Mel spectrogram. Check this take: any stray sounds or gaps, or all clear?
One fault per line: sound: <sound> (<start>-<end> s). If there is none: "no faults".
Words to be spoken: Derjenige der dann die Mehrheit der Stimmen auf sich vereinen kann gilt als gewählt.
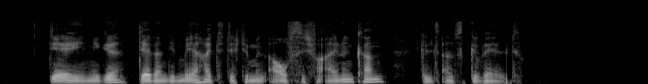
no faults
